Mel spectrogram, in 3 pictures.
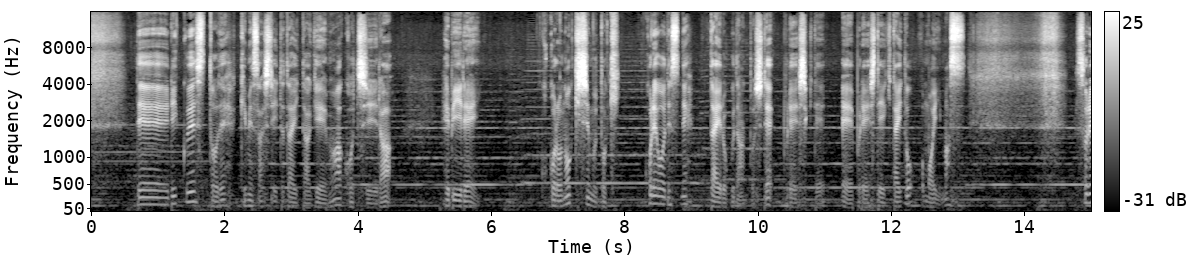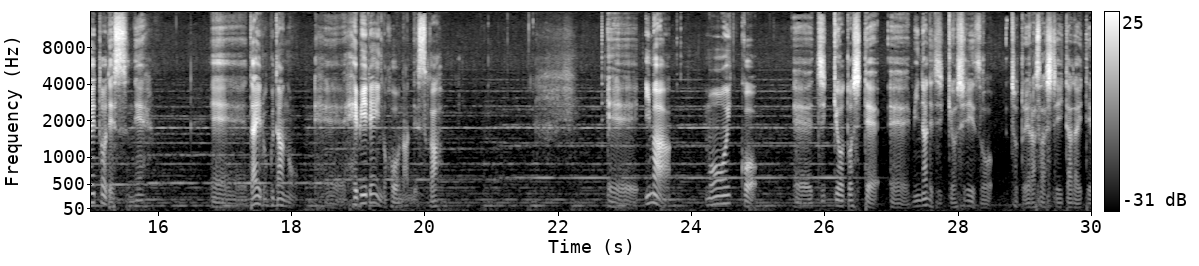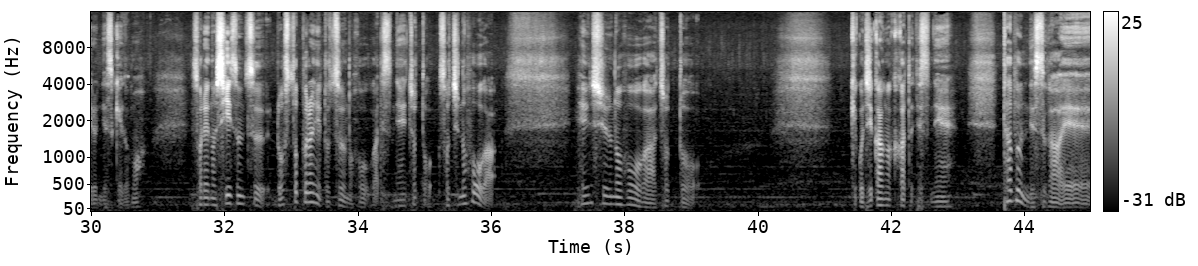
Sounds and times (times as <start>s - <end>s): Music: 0.0s - 44.9s
Speech: 0.7s - 4.5s, 5.3s - 5.8s, 6.8s - 13.1s, 14.8s - 15.9s, 16.8s - 20.3s, 22.7s - 30.9s, 31.5s - 36.1s, 37.3s - 39.1s, 41.4s - 43.0s, 43.7s - 44.9s.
